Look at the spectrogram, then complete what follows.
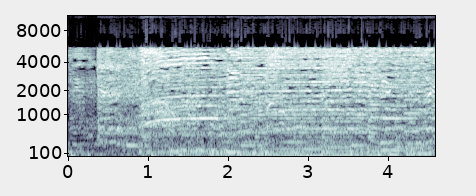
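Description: A rock song plays loud and full for the whole stretch, a dense band sound with strong bass and steady energy, and no one talking over it.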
